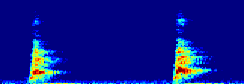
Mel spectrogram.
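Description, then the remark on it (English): Dogs barking, two sharp, loud barks about two seconds apart, with quiet in between and no talking. “Again, my reading a fantasy, triggering something in my dogs.”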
